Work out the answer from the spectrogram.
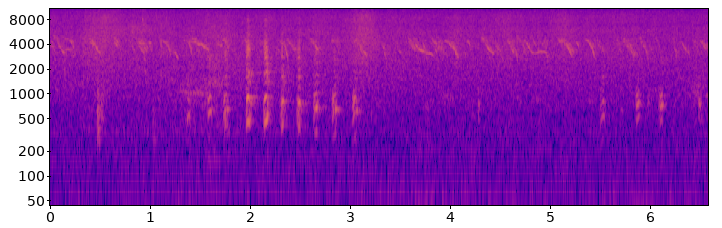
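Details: Hens clucking in a flock: a quick run of short, hollow clucks repeated about three times a second, rising and fading, with further scattered clucks and faint chirps from other birds throughout.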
